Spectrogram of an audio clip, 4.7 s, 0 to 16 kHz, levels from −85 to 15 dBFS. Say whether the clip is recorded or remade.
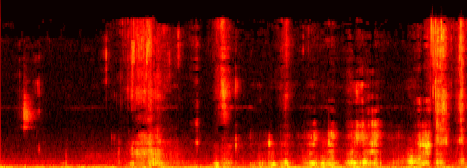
recorded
